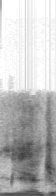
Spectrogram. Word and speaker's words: Meanjin: I now live in Brisbane, or Mirigen or Meanjin, I should say, for the better pronunciation, is the land of the Turrbal and the Yagara people.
